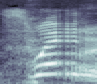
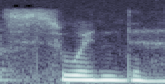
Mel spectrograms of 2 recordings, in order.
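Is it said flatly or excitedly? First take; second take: excitedly; flatly. First: It is said with loud, exaggerated excitement. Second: It is said flatly, without excitement.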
